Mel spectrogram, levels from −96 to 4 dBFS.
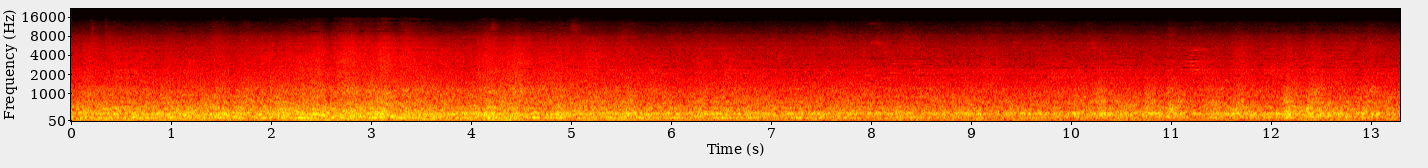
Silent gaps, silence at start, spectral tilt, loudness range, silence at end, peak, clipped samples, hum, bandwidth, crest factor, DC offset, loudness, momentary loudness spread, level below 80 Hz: none; 0 s; -7.5 dB/octave; 5 LU; 0 s; -12 dBFS; under 0.1%; none; 13 kHz; 16 dB; under 0.1%; -29 LUFS; 6 LU; -44 dBFS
